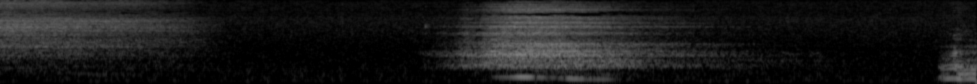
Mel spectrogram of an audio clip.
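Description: A long breathy exhale through the mouth during a yoga breathing exercise swells up and fades, nearby and soft, followed by the start of another breath.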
